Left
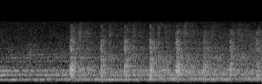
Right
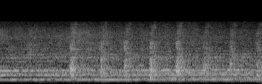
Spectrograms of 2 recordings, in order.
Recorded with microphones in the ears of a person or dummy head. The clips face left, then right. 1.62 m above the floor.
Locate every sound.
0.7 s running footsteps: 5° left (ahead or behind), 7.5 m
